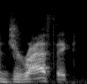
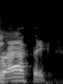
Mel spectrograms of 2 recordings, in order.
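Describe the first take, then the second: First: The word starts with a J sound. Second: The word starts with a hard G sound. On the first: The speaker calls it wrong. "not a J sound. It's not a giraffic" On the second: The speaker calls it right. "which means it's a G sound"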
